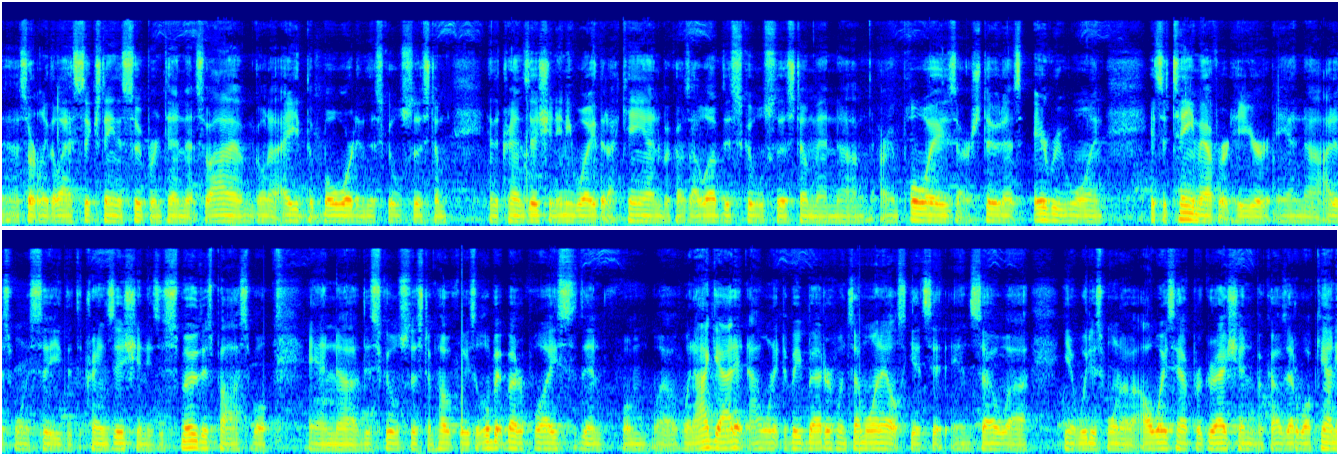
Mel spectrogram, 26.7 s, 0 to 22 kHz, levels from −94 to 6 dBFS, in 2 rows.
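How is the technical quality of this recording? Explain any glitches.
Five brief glitches interrupt the recording, all from overlap between stream segments. They occur at about 5.99, 13.99, 15.98, 17.96 and 21.94 s, each on a 2-second segment boundary. Where adjacent segments' timestamps overlapped, the player trimmed the overlap, though that audio wasn't actually duplicated, so roughly 5 to 16 ms of real sound is lost. The waveform jumps across the gap, heard as a short click or tiny skip at each point.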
